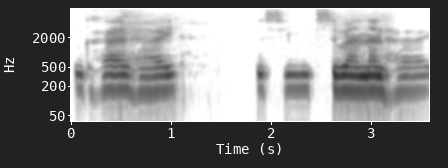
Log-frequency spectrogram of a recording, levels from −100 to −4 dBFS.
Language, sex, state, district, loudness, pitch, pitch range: Magahi, female, Bihar, Gaya, -33 LUFS, 170 Hz, 165-175 Hz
